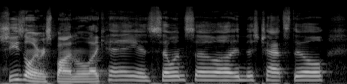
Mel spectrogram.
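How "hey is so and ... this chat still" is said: put-on odd girl voice, higher. Retelling what a girl writes in a group chat: imitating a girl's odd voice. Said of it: "Why do you think they sound like that?".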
